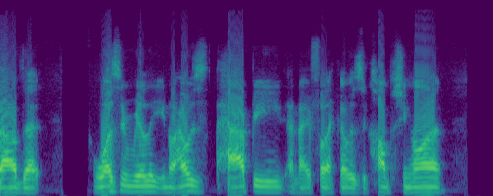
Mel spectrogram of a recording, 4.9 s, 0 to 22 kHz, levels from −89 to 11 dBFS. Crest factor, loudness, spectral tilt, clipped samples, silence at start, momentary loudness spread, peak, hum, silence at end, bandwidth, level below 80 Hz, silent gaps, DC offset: 12 dB; -19 LUFS; -6 dB/octave; under 0.1%; 0 s; 7 LU; -8 dBFS; none; 0.5 s; 12 kHz; -60 dBFS; none; under 0.1%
